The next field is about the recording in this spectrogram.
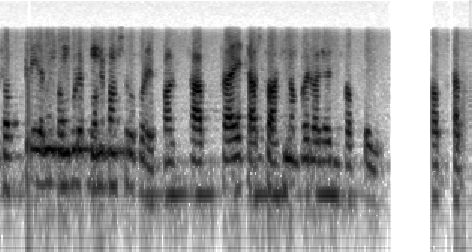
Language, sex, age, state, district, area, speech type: Bengali, male, 18-30, West Bengal, Purba Bardhaman, urban, conversation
